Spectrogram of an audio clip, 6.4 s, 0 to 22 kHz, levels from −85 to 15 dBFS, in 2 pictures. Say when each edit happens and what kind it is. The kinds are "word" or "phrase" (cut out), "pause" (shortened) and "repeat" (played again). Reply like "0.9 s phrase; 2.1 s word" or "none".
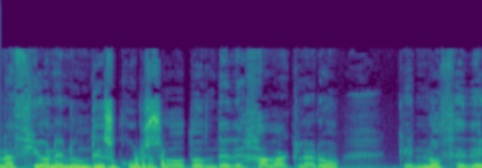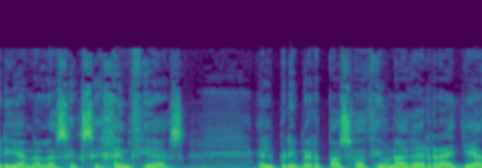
none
